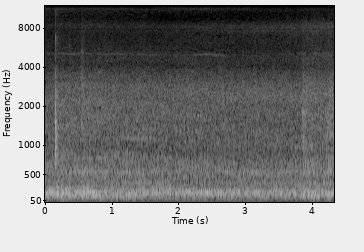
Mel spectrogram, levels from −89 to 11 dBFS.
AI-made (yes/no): no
